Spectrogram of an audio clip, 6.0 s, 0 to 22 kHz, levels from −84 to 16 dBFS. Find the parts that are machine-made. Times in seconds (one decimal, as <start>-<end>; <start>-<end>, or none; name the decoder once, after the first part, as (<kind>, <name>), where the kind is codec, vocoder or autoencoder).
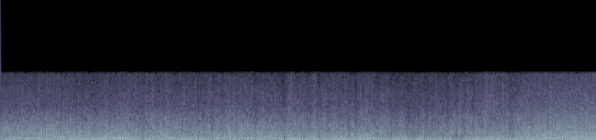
0.0-6.0 (vocoder, Vocos)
